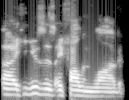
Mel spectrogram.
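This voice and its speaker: A man's voice: mid-range voice, a little slow, darkish tone, no echo. A man chatting casually as a player in a tabletop role-playing game, asking questions and stating his character's moves.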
